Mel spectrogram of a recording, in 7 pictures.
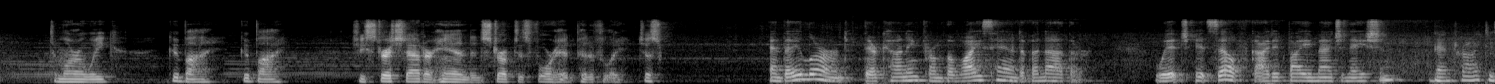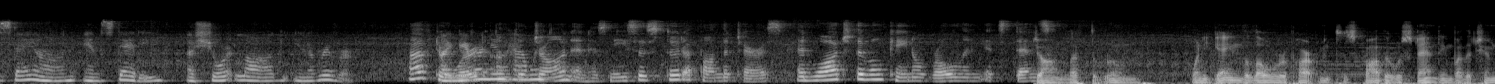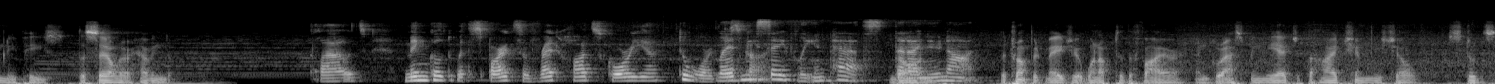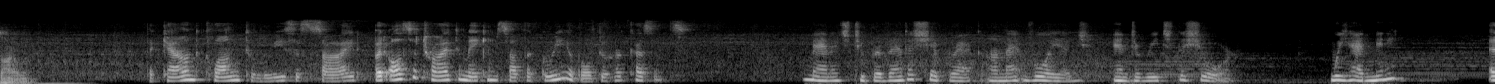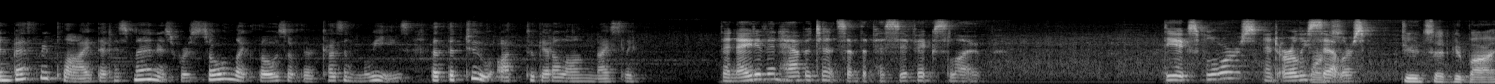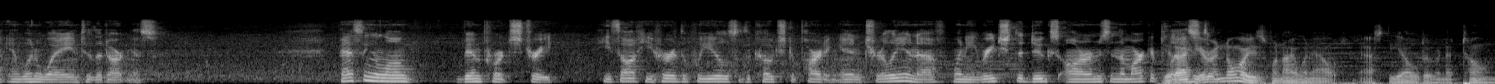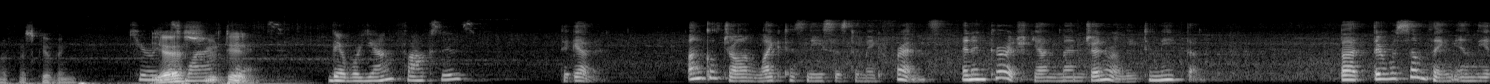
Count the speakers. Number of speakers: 5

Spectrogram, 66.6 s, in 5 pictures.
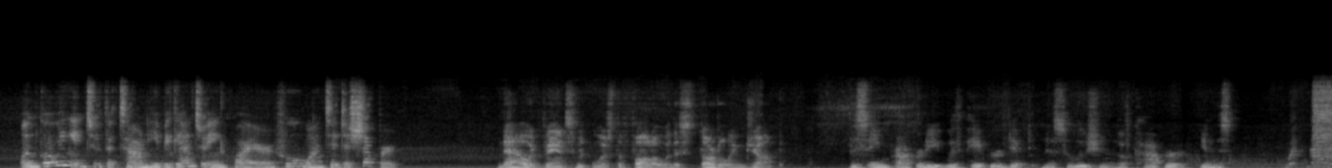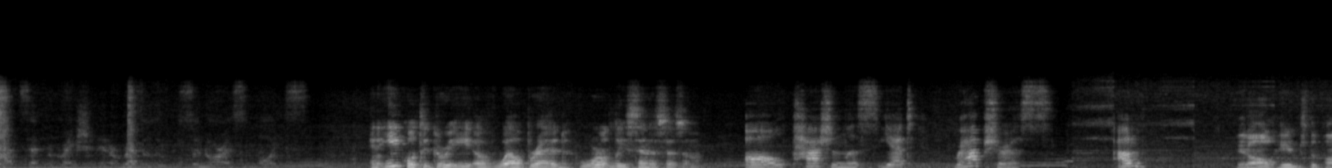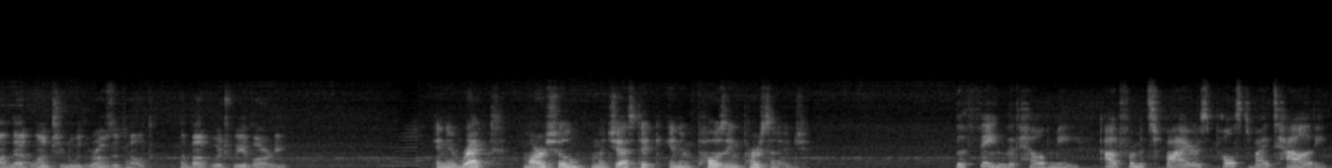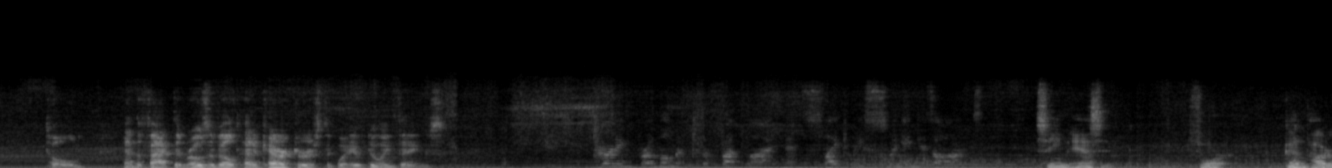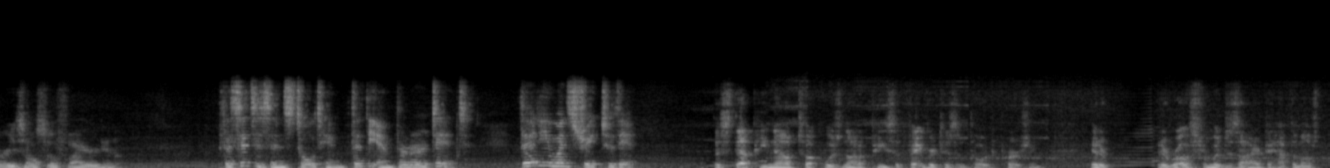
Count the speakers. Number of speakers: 6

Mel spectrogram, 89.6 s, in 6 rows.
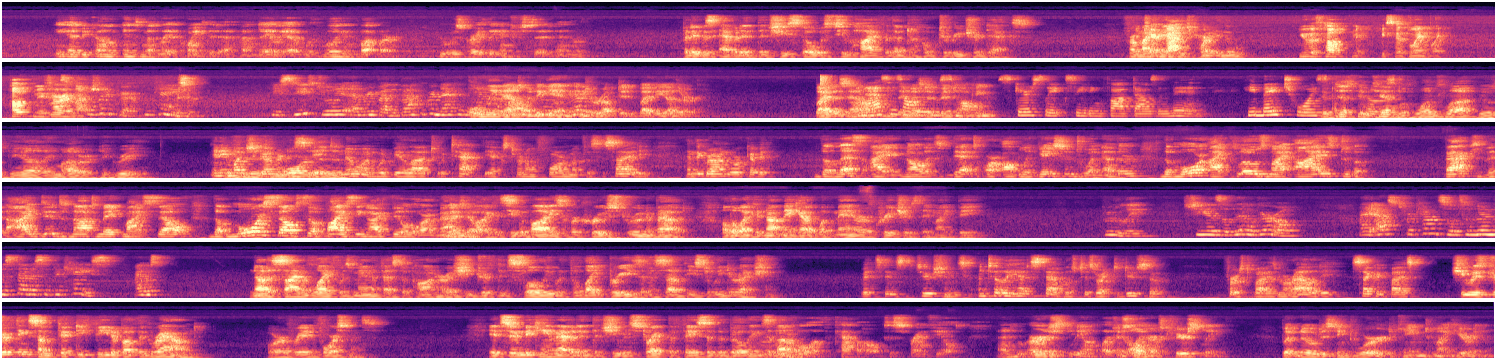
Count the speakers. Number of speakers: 9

